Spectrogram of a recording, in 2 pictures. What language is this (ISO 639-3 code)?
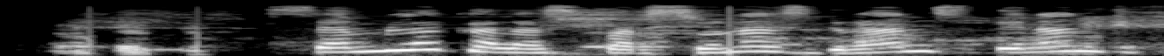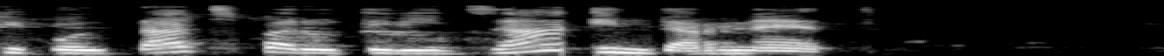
cat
